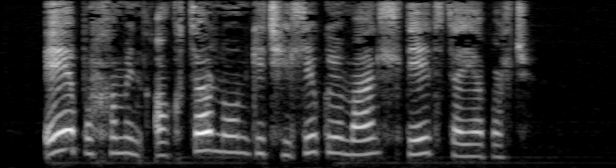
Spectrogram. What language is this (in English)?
Mongolian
